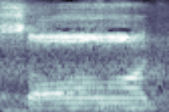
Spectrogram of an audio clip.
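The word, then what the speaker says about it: ص: যেমন সদ উচ্চারণ করলে একটু আওয়াজটা মোটা করতেছেন সদ আপনার সিন বলার সময়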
